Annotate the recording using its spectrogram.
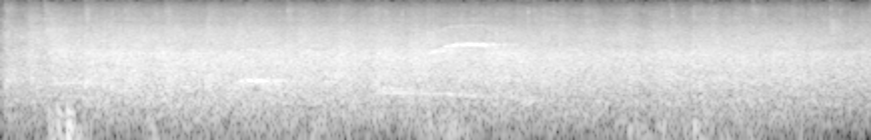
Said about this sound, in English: Yeah, I'm going to clap too, by the way.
